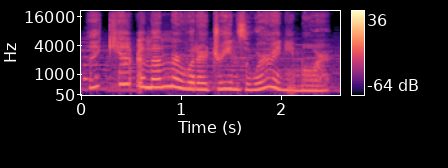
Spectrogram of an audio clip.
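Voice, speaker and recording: Tiny, high, innocent little girl. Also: animated, a little fast. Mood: innocent, wistful. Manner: childlike, gentle, hesitant. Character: sweet, innocent little creature girl, forgetful and trusting. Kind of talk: video game voice acting. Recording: music under the voice.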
